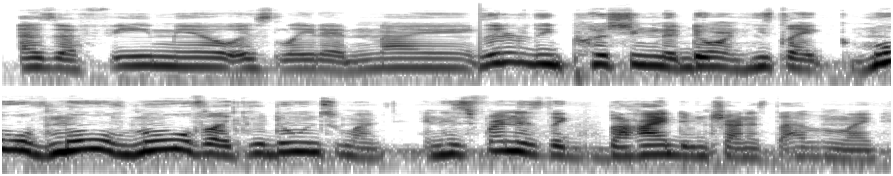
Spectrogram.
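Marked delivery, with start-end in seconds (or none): 3.2-4.8 loud, pushy shouting; loud yelling. Retold or imitated. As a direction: bark it as you push. He pushes her, yelling.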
